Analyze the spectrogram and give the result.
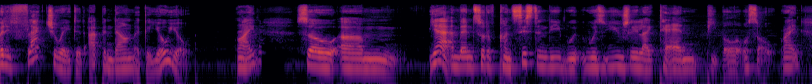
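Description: The woman's pitch is very deep and low. She speaks at a fairly slow pace with lively intonation. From Zimbabwe. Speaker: mindset mentor and meditation teacher. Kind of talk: interview conversation. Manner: halting, frequent restarts.

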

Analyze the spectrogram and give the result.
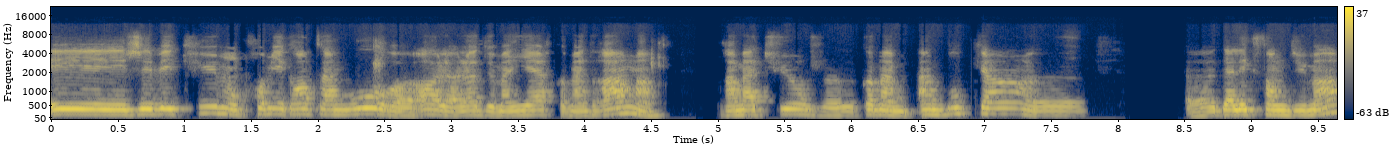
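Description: A woman's fairly low voice at a very slow pace, with fairly even intonation and long, frequent pauses. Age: 50s. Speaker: burnout survivor retraining as sophrologist. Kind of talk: interview. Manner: halting.

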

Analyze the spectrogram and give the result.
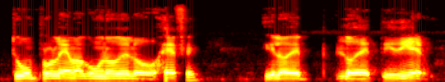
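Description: Pitched at a medium level, a man speaks with monotone, flat intonation. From Cuba. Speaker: clothing store owner. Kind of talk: interview.

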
